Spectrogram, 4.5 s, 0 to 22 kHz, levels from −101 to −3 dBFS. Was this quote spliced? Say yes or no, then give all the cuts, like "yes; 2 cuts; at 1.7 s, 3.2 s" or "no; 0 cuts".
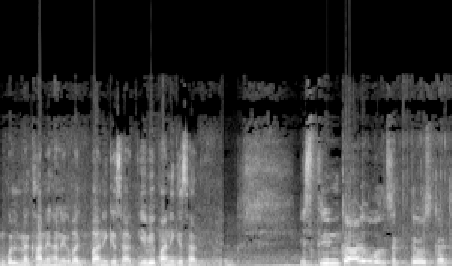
yes; 1 cut; at 2.3 s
